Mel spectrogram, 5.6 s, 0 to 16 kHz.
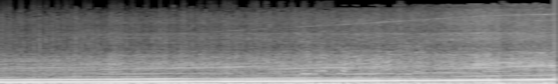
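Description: Turbocharged Toyota 1JZ inline-six pulling under steady acceleration, heard from inside the cabin, its note rising slowly and evenly, with a faint high turbo whistle rising along with it in the second half.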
